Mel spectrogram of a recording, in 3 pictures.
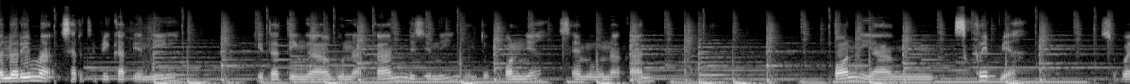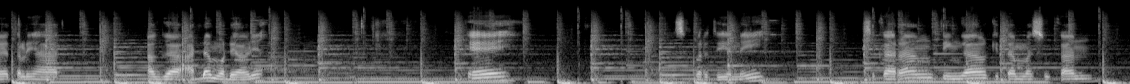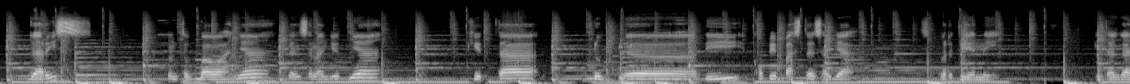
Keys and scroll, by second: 4.8-6.1 typing, 18.6 ctrl+Scroll_Lock, 28.3 ctrl+c, 31.5 ctrl+v, 32.3 ctrl+a, 33.7 ctrl+a.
